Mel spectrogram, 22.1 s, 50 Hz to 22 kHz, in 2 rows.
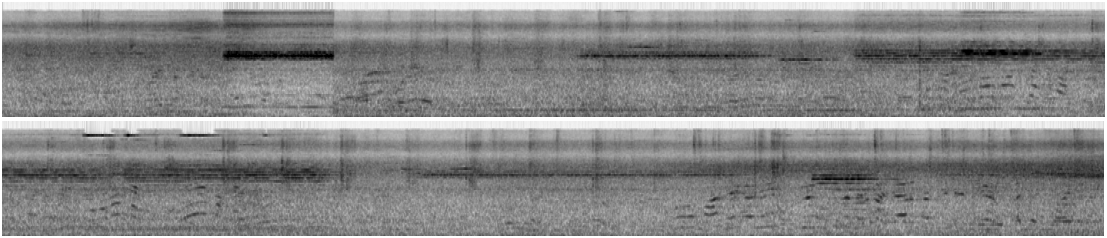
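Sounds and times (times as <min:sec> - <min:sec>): faint voices talking: 0:00.0 - 0:22.0
road traffic rumble: 0:00.0 - 0:22.0.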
